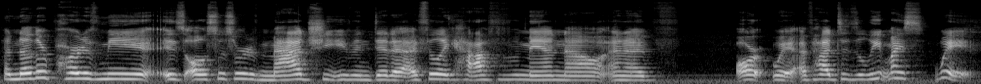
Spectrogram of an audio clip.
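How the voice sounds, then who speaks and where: A woman's voice: on the high side, steady tone, measured pace. A woman reading a post aloud and breaking off into blunt reactions that swear casually, sometimes stumbling and restarting mid-sentence. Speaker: co-host reacting to a Reddit post.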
